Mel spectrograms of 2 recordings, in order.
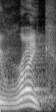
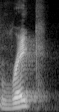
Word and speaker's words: Ruike: Next on the list, we are going to look at the Ruike, or Rake. I'm not sure how you say it. I'm pretty sure the Chinese want you to pronounce it Rake.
